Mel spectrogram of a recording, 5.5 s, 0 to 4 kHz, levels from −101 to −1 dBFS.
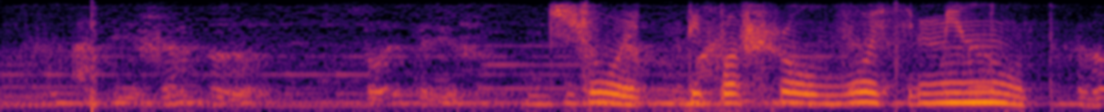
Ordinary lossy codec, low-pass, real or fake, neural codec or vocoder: Opus, 16 kbps; 3.6 kHz; real; none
